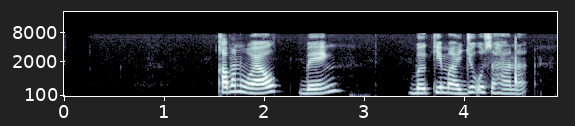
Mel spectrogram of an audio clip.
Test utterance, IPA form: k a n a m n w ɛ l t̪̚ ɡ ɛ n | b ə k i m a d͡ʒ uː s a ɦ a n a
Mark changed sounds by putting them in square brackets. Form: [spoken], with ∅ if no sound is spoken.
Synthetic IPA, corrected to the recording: k a [m] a [∅] n w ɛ l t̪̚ [b] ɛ [ŋ] | b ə k i m a d͡ʒ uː s a ɦ a n a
